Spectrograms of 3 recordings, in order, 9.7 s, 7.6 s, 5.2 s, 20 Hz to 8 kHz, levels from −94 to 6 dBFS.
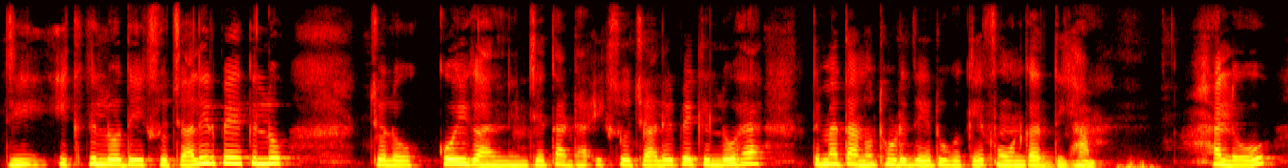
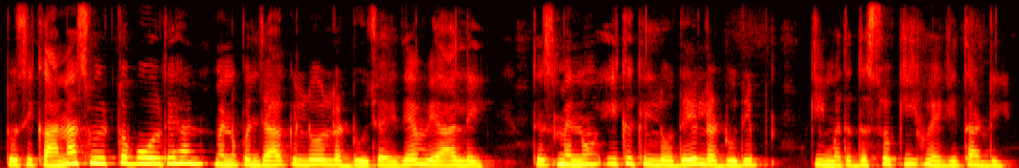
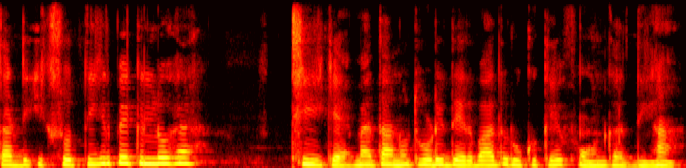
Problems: background sounds at intervals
